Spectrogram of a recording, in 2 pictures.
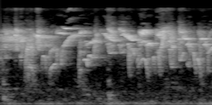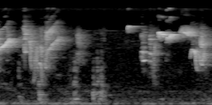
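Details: A female red-cowled cardinal sings to rouse the male: a fast, dense twitter of high slurred notes fading into a pause, then a few clear whistled phrases.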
